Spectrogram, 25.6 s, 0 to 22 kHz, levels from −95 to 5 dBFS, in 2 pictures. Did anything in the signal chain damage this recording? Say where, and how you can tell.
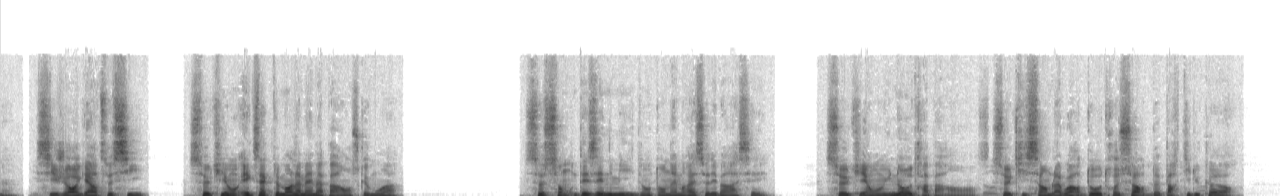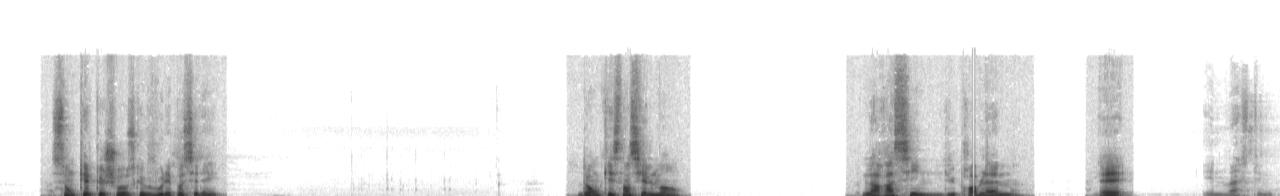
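Yes. At the codec stage, a corrupt frame was muted: just after "la racine du", the speech drops abruptly to silence from 22.53 to 22.57 s, a 42 ms hole that fits about three rejected frames. The waveform shows a flat line with hard edges, and the spectrogram shows a clean full-band vertical gap, with timing preserved on either side.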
